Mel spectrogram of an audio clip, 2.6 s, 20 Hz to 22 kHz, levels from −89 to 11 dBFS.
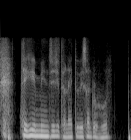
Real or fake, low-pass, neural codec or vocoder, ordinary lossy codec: fake; 7.2 kHz; codec, 16 kHz, 0.8 kbps, ZipCodec; none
